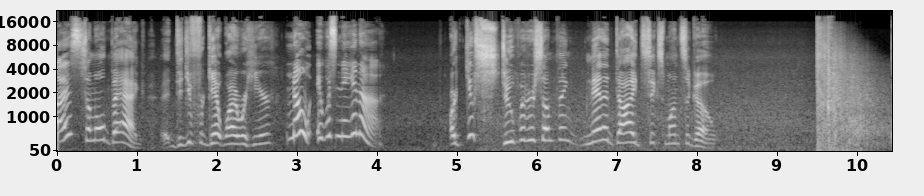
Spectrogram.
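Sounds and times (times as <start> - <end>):
speech: 0.1 - 4.2, 4.9 - 8.4
loud sustained crackling burst of gunfire: 9.5 - 10.4
single sharp gunshot: 9.5 - 10.4.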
